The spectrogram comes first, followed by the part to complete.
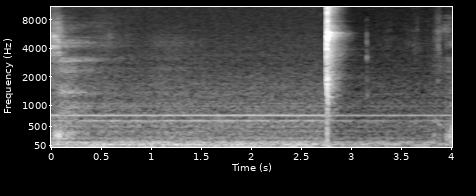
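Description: AR-15 dry-fired: a single sharp click about two-thirds of the way in as the hammer drops on a trigger pull. The trigger's creep has been taken out by a newly fitted adjustable grip screw.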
